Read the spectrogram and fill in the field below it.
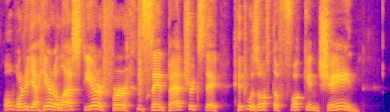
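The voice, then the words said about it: Put-on Irish accent sounding Jamaican. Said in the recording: “Why does your Irish have like a hint of African in it? ... That's Jamaican”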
